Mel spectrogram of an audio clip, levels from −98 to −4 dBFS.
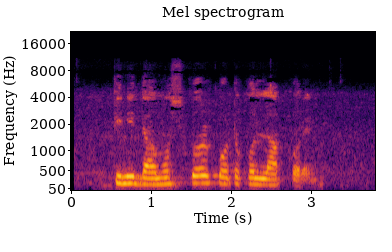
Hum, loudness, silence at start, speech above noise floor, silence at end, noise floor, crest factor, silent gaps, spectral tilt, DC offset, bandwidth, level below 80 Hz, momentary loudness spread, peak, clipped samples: none; -25 LUFS; 0.55 s; 33 dB; 0.65 s; -57 dBFS; 16 dB; none; -8 dB/octave; under 0.1%; 9.8 kHz; -62 dBFS; 12 LU; -10 dBFS; under 0.1%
